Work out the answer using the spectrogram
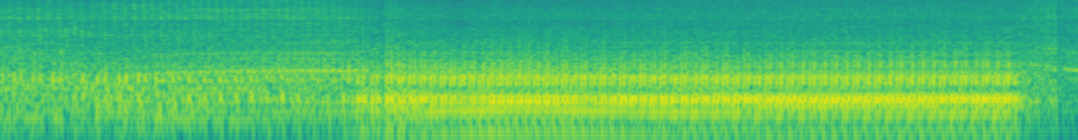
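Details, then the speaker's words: Kohler engine on a Simplicity Stallion zero-turn, after head gaskets and carb work, refitted with its muffler: drones at flat pitch, then lugs and drops off, zero power, unlike its test run without muffler; low power traced to faulty muffler. "barely is how it runs. Sounds like there's zero power to any of it. And it's very different from the way that it ran when it was in here."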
